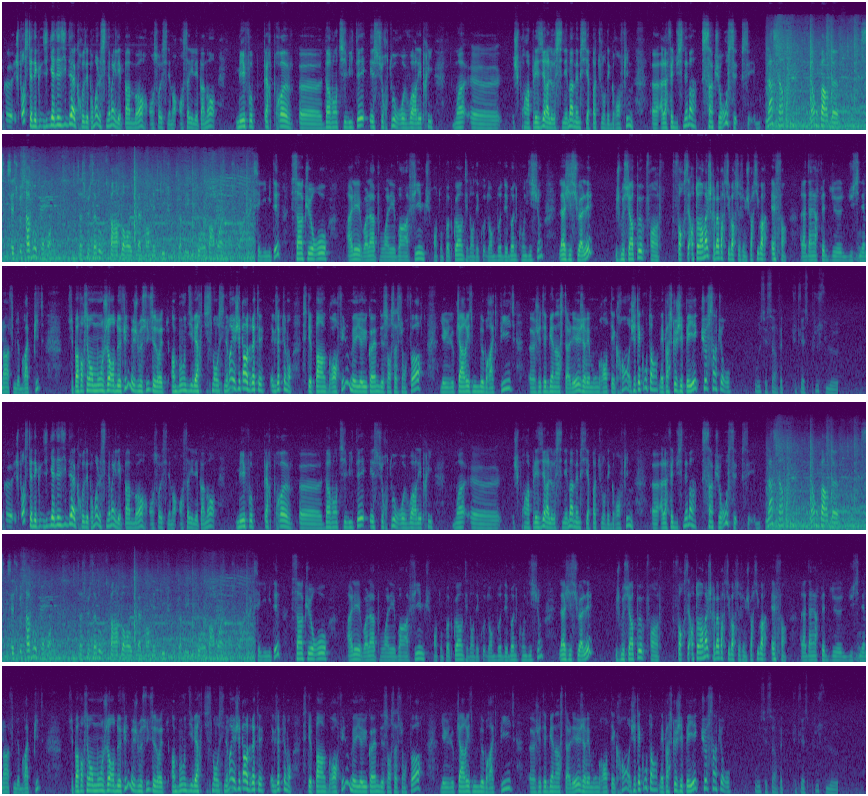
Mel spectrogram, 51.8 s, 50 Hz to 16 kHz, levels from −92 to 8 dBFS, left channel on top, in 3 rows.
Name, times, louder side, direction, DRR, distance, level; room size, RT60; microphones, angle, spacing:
voice 1, 0.0-4.3 4.7-16.7 17.2-18.3 18.8-23.8 24.2-29.1 29.5-30.5 30.7-33.0 33.3-49.1, left 3 dB, 70° left, 1.3 m, -29 dB
sound 1, 15.3-22.4, left 2 dB, 45° left, 2.6 m, -34 dB
voice 2, 16.7-17.9 34.3-34.7 38.8-39.2 40.9-41.0 49.6-51.3, equal, 30° left, 4.2 m, -47 dB
open air
head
